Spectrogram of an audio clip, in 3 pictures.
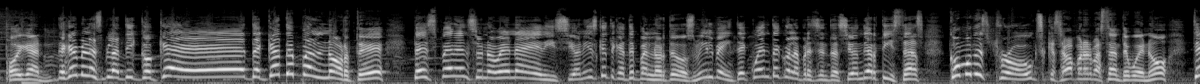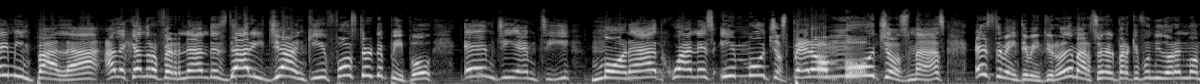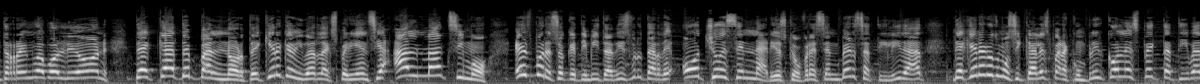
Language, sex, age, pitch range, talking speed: Spanish, male, 30-49, 245-345 Hz, 165 wpm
